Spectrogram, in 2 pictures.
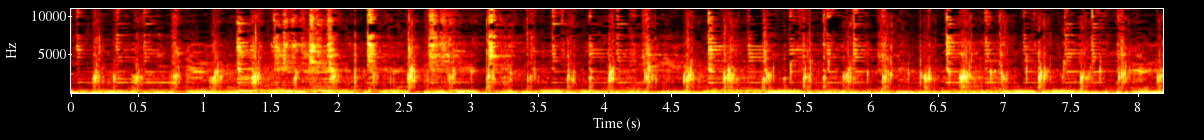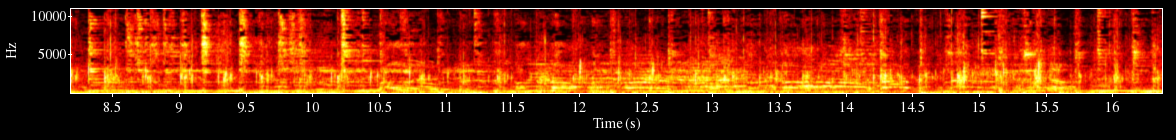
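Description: Flamenco music played over a loudspeaker, with hand-clapping (palmas) keeping time along with it. A singing voice comes in about ten seconds in.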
